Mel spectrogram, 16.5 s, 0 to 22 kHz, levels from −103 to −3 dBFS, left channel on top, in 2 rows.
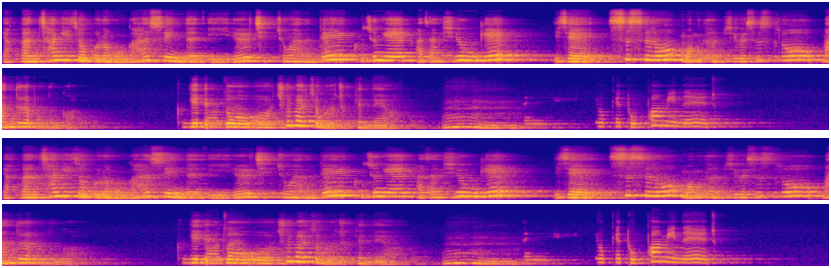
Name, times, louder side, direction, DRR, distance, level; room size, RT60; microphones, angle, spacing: voice 1, 0.0-5.0 5.5-9.0 10.1-10.2 10.5-12.3 12.7-13.5, left 1 dB, 40° left, 6 dB, 1.0 m, -21 dB
voice 2, 10.1-10.8 13.5-13.8 14.2-15.4, right 3 dB, 30° right, 13 dB, 0.4 m, -29 dB
10.0 x 6.7 x 5.9 m, 1.1 s
head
